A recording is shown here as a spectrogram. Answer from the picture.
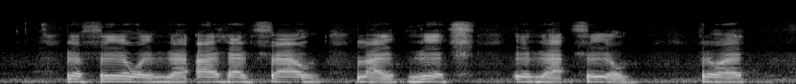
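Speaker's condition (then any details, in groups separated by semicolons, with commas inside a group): Treacher Collins syndrome, severe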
